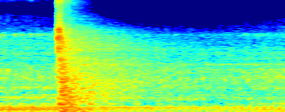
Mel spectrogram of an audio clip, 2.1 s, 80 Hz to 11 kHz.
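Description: The hood of a Ram 2500 pickup slammed shut about half a second in: one sharp bang with a short ring-out. Under it the truck's 6.7-liter Cummins diesel idles steadily, its low hum weaker once the hood is down.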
